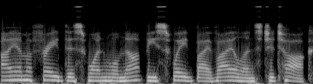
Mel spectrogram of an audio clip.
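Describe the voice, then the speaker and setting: This is a put-on character voice at a middle pitch. It moves along at a moderate pace. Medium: read story. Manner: imperious, cold.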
